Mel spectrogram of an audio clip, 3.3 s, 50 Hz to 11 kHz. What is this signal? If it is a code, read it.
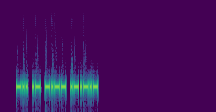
Morse code, heard as a keyed tone, about 50 wpm, 700 Hz. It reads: DAY.
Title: 3x Word-Spacing - Sentences from Top 200 Words - 50wpm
